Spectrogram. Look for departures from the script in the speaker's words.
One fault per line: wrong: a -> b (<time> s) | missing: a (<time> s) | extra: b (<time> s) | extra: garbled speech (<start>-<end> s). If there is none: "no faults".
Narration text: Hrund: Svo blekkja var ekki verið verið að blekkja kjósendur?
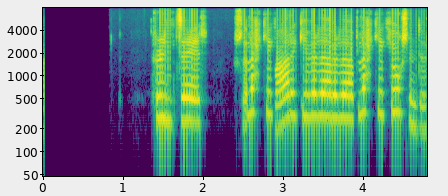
no faults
